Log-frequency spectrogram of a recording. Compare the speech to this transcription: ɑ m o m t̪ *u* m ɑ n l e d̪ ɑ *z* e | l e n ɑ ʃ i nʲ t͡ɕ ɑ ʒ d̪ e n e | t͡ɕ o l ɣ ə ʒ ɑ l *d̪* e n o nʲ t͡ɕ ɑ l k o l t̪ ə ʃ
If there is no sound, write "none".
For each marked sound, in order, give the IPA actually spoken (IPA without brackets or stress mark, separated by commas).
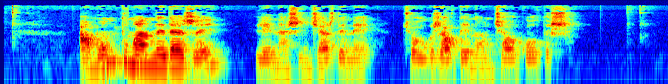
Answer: u, ʒ, t̪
